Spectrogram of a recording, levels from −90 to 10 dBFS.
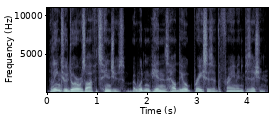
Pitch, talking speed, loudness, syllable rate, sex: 120 Hz, 270 wpm, -16 LUFS, 6.1 syllables/s, male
